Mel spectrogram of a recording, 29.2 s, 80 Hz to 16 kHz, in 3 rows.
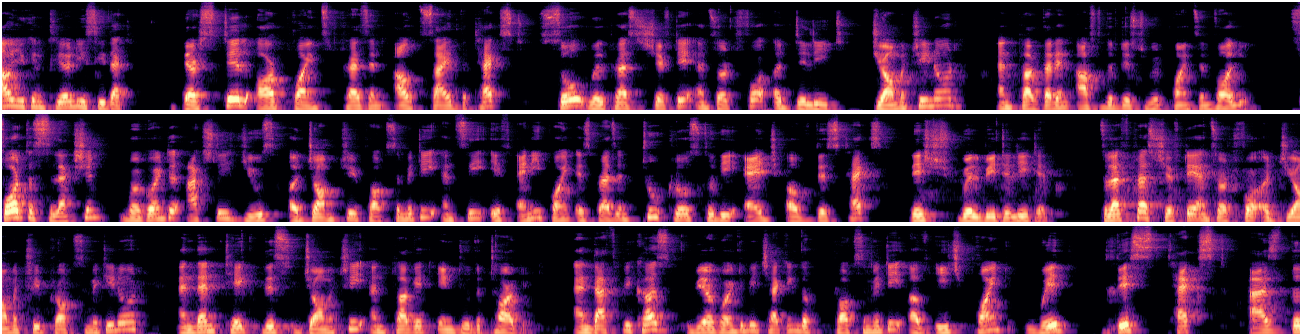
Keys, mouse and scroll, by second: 0.4 scroll up 2, 0.7 shift+middle click, 1.5 scroll up 1, 2.6 middle click, 4.1 scroll down 2, 4.4 middle click, 4.7 shift+a, 9.6 click, 9.7 middle click, 10.0 scroll up 2, 10.9 scroll down 2, 10.9 middle click, 12.6 scroll down 3, 14.9 middle click, 16.8 click, 17.6 middle click, 17.9 scroll up 2, 18.1 shift+a, 22.2-23.7 drag, 23.7 click, 25.1 click, 26.1-26.5 middle drag, 27.8 middle click, 28.2 click.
